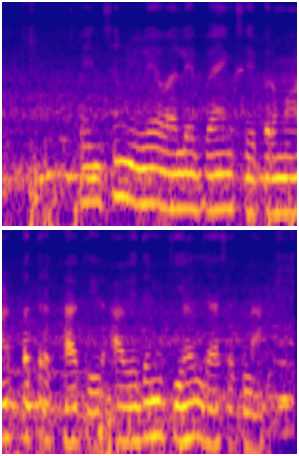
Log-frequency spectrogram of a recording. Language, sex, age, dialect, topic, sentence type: Bhojpuri, male, 18-24, Western, banking, statement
